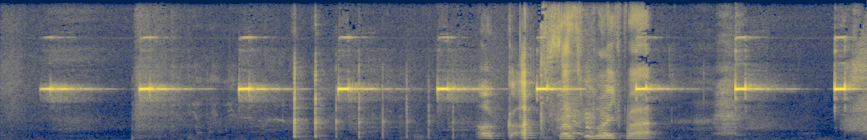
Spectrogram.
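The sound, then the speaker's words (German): A fire alarm, stuck on after someone apparently pressed it, beeps steadily in the stairwell leading up to an ENT doctor's practice, one shrill high-pitched tone about once a second, continuing without pause while a person briefly speaks in an exasperated tone partway through. “Und das war nämlich so eine Art Feueralarm und irgendwer hatte da scheinbar was dran rumgedrückt, dass der die ganze Zeit auf Alarm war und gepiept hat”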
